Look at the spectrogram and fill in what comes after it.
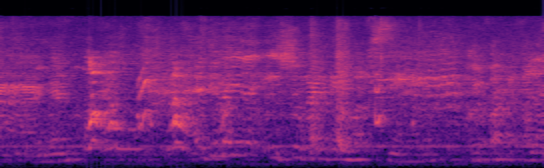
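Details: Shih Tzu pups at four weeks old whimpering: two short, high, pinched cries near the start, then fainter whines under steady human conversation.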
